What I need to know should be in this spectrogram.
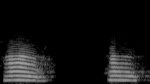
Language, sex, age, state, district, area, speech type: Maithili, female, 18-30, Bihar, Samastipur, rural, conversation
